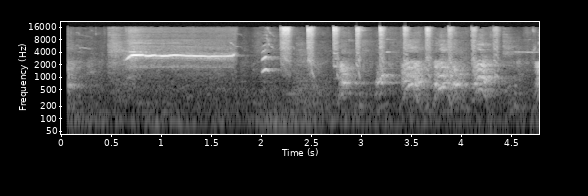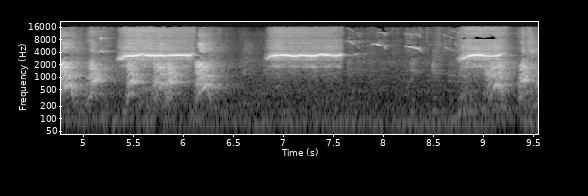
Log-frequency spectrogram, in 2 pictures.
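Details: Working-line Belgian Malinois puppies at Warangal; high thin whistling whines held about a second, alternating with bursts of rapid sharp yelps and barks, repeated through the recording.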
